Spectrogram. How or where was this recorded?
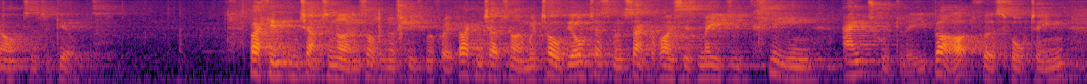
large echoing room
